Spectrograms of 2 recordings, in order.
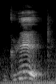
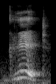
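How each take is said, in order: Both takes have the same delivery.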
